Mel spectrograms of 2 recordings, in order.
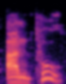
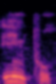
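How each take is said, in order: First: The name begins with an 'a' vowel. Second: The name begins with an 'e' vowel. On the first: This is a later, altered form of the name. The speaker calls it wrong. "some people say Anpu" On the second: This is the original form of the name. The speaker calls it right. "really it's supposed to be Inpu"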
